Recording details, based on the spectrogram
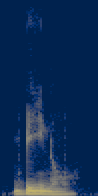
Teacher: Cuando dices vino, tiene que venir de tus labios, no de tus dientes.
